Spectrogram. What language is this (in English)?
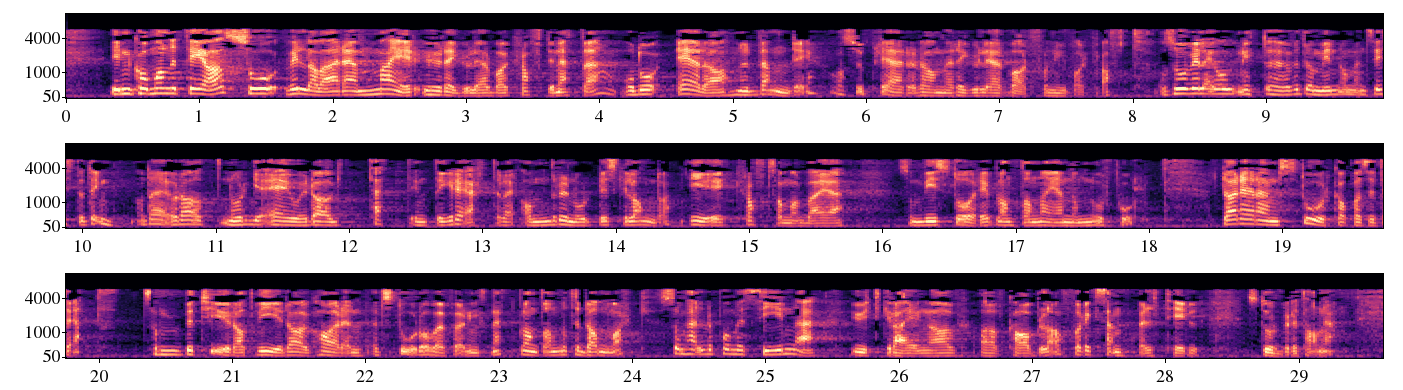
Norwegian Nynorsk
